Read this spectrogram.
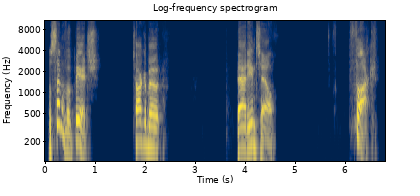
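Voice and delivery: sit there and curse the bad luck; gruff goblin. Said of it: "and he just goes".

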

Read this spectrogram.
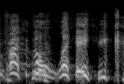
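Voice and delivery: high, slow, laughing through the words. Pretend. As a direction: giggle out the creepy line. Laughing repeat of ominous line.

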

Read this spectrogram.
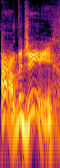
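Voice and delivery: high laughing genie voice. Pretend. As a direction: play a giddy genie. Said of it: "Give me some sound effects".

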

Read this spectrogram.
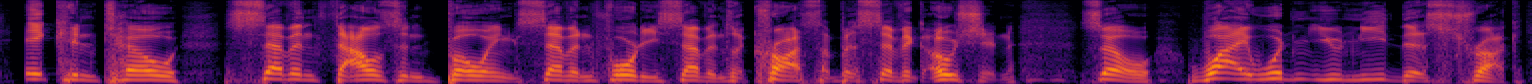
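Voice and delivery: cheesy ad announcer voice; fake truck commercial. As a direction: sell the truck like a hammy ad.

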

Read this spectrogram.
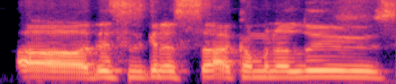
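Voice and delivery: whiny voice. Retold or imitated. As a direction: whine like you've already lost. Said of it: "that whiny voice that you just did".

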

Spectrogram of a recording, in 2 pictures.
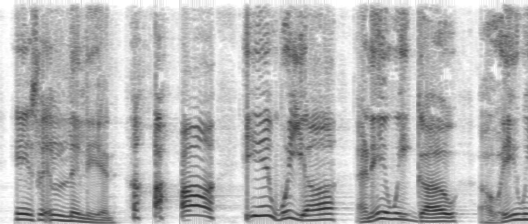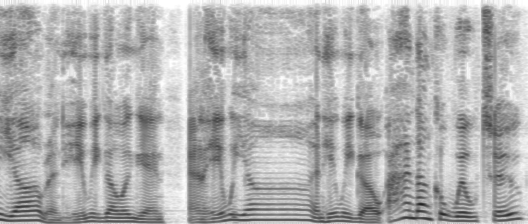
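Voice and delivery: put-on high, laughing play with a little child; playful delight. A narrator's reading. Trotty plays with little Lillian, gleeful and laughing. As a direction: bounce the child with glee. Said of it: "cried Trotty".

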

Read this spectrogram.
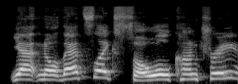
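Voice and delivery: hammed-up teenager; mocking teenager. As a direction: drag out "soul country" like a know-it-all teen. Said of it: "if you ask a sixteen-year-old".

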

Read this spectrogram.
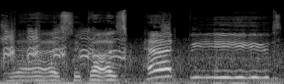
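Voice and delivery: mock announcement. Announcing the segment with a laugh.

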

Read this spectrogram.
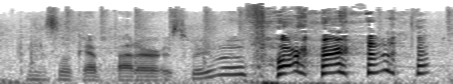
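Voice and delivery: normal talking voice

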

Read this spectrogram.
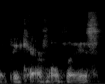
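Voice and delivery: very soft, almost whispered; hushed plea. Retold or imitated. Dad to son who jumped the curb, hushed plea. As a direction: imitate a dad pleading under his breath. Dad's weary reaction after curb jump.

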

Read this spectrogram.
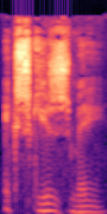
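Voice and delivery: slow, low theatrical voice with pauses; a hint of a Malkovich-like dad. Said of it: "catchphrases from my dad".

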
